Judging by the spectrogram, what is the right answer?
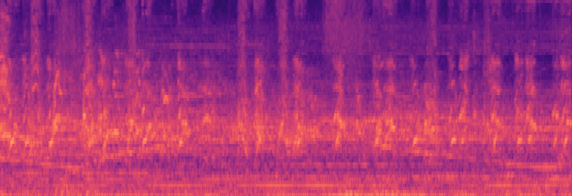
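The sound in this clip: Puppies bark, yip and whimper without pause, with high-pitched overlapping yelps and whines over a dense, noisy bed.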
